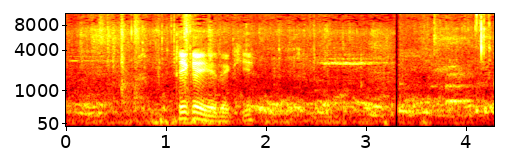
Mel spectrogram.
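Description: Pigeons at a Lucknow pigeon sale give a short burst of throaty cooing, close by, while someone talks over it.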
